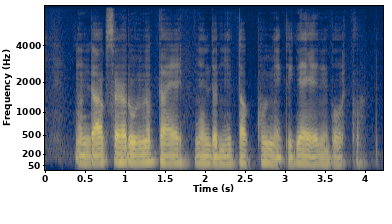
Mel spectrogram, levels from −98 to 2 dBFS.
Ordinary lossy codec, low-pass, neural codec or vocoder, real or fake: none; none; codec, 16 kHz, 1 kbps, FunCodec, trained on Chinese and English, 50 frames a second; fake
